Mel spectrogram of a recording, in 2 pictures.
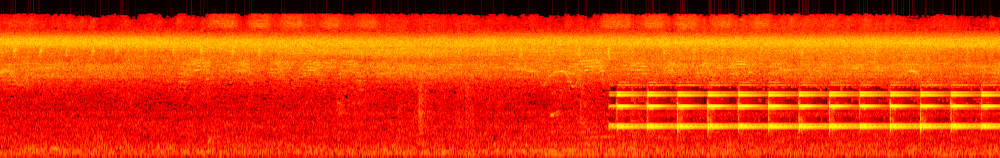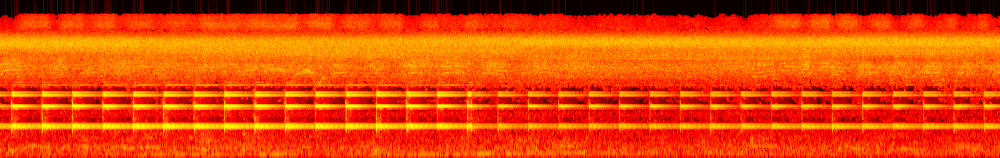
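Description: Steady high-pitched hiss of summer cicadas. About nine seconds in, a Japanese railway level crossing's electronic warning bell starts ringing about twice a second, signalling an approaching train; a little after twenty seconds its strokes become softer and less distinct while it keeps ringing.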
